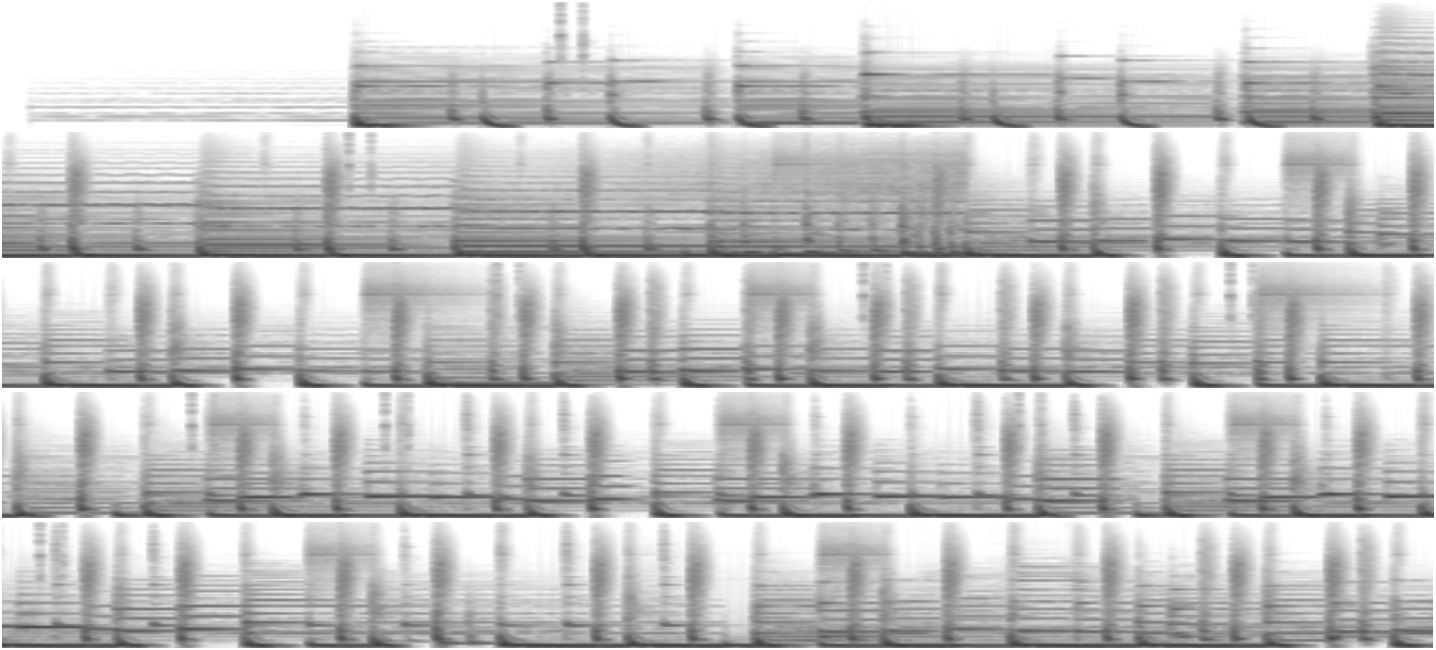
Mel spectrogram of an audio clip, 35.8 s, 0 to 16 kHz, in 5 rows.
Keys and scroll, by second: 0.7 shift+a, 4.9 Tab, 6.7 alt+s, 11.4 F3, 13.8 n, 32.7 e, 34.7 alt+s.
